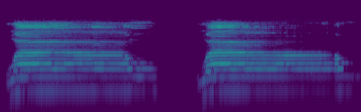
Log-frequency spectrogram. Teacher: দুই ঠোঁট গোল করব, প্রথমেও গোল করব, শেষেও গোল করে পড়বো।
